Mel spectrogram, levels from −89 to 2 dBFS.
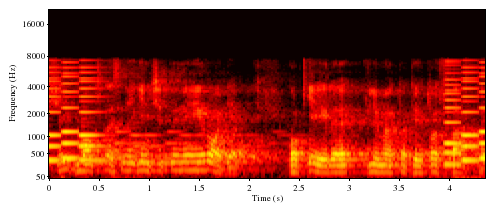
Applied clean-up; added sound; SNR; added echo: none; Ringtone; -1 dB; reverberation time 2.1 s.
